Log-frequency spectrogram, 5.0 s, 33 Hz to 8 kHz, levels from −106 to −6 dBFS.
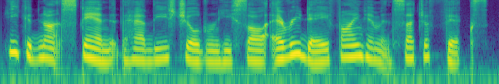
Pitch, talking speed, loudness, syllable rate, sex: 170 Hz, 230 wpm, -17 LUFS, 4.8 syllables/s, female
